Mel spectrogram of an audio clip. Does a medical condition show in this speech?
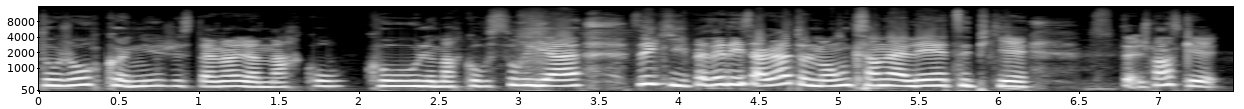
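No.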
